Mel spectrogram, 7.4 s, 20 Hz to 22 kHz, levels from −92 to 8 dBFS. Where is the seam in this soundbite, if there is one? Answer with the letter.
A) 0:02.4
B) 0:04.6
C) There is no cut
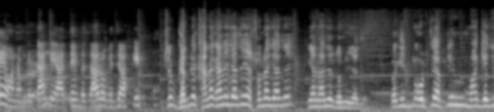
A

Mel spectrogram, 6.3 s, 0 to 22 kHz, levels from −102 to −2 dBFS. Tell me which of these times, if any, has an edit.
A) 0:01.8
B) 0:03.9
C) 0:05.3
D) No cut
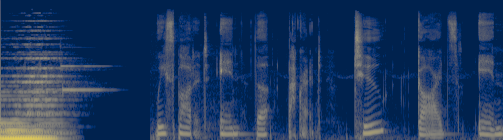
A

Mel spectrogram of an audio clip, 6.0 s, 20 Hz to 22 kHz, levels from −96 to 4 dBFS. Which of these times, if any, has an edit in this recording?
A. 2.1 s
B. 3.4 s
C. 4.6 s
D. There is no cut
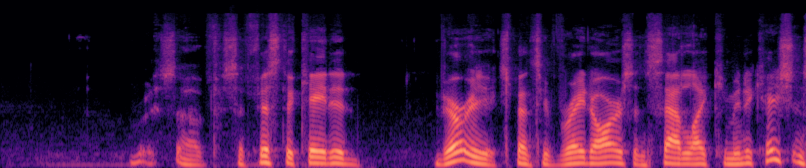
D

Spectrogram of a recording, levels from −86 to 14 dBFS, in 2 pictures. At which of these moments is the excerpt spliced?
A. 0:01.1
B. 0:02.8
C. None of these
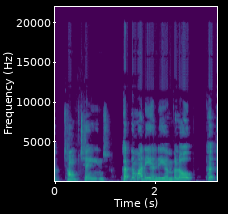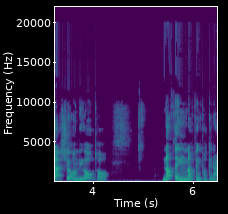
C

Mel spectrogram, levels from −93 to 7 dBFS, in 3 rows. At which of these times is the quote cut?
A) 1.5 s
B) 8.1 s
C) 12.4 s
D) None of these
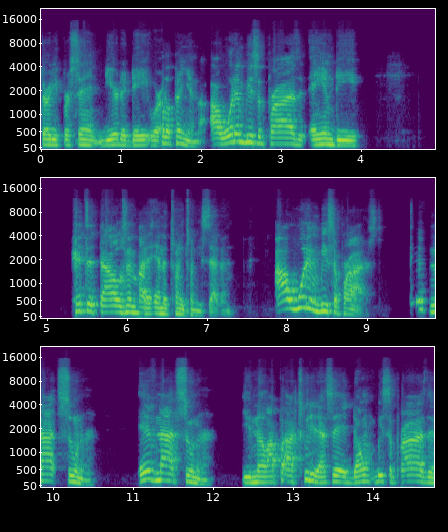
A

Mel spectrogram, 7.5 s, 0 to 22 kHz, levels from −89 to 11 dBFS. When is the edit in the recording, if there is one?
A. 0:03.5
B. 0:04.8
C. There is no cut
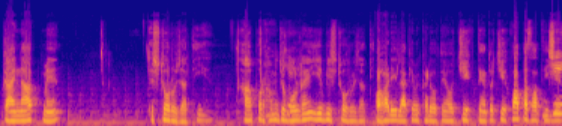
B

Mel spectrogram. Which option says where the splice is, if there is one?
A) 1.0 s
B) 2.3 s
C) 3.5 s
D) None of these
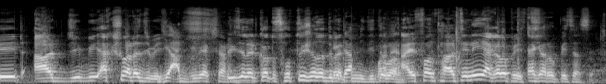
C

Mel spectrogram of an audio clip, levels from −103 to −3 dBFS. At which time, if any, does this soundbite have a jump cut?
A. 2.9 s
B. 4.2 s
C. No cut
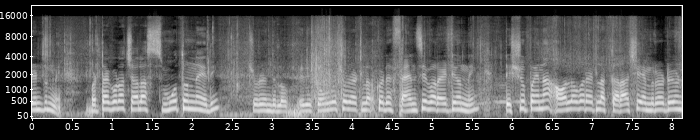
B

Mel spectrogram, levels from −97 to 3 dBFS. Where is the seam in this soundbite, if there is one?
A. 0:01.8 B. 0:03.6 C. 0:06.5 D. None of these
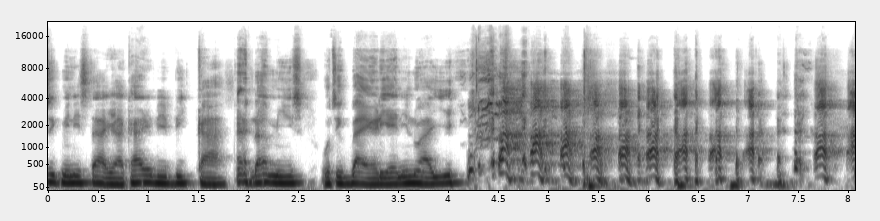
A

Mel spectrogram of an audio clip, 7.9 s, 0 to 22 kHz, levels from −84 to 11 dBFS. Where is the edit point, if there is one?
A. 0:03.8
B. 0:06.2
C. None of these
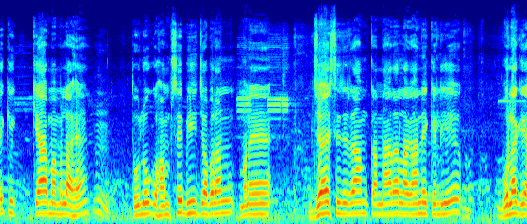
C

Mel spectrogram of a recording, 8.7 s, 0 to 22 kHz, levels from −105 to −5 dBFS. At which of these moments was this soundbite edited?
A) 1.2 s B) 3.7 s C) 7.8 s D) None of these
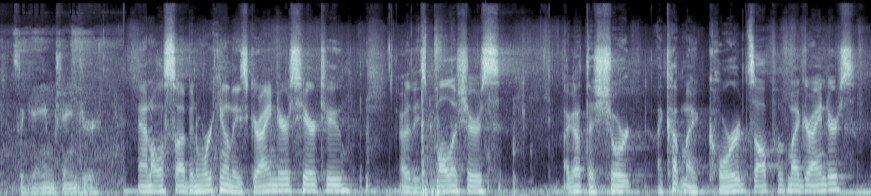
A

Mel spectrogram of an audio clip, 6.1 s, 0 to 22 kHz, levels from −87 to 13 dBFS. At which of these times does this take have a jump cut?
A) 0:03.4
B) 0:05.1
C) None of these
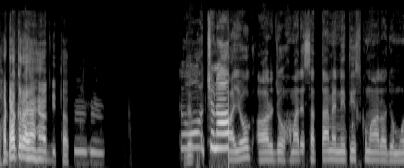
A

